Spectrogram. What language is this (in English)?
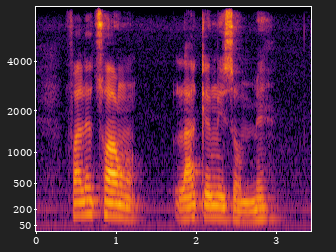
Tswana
